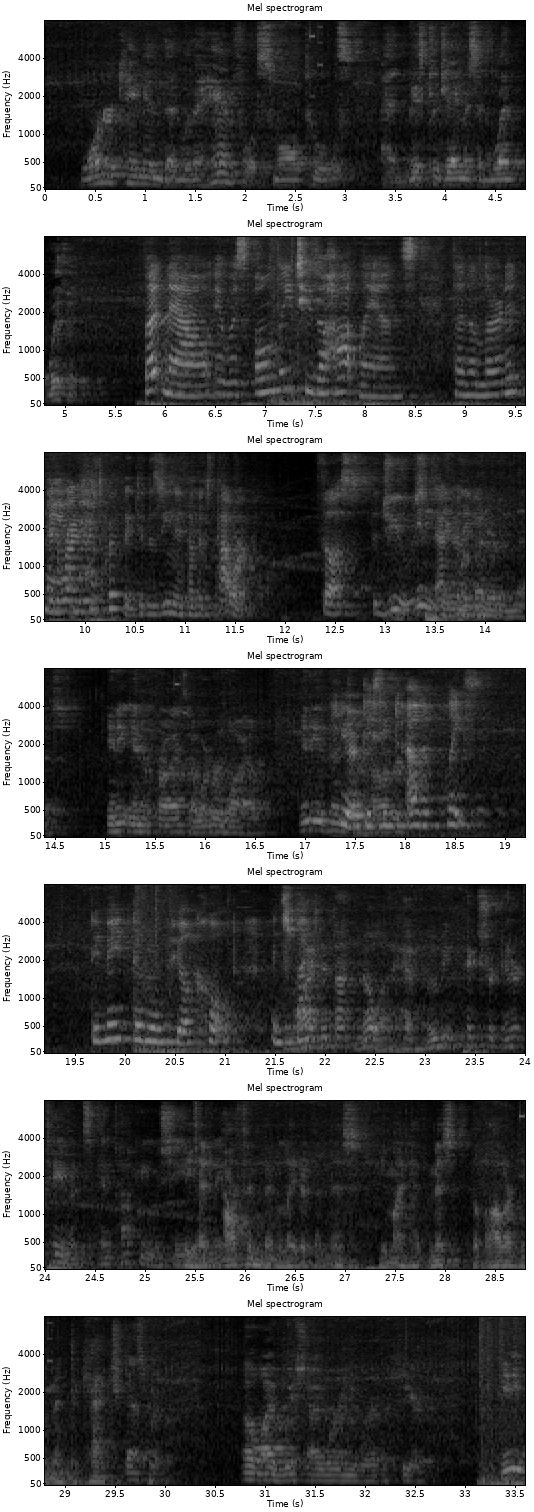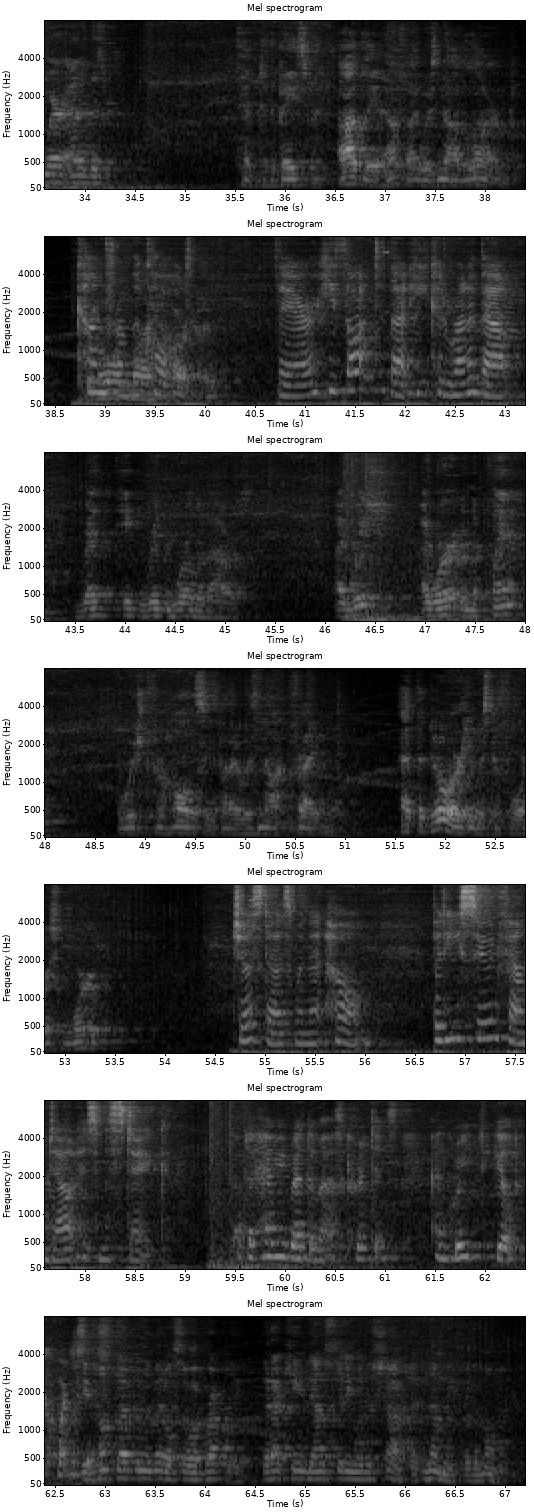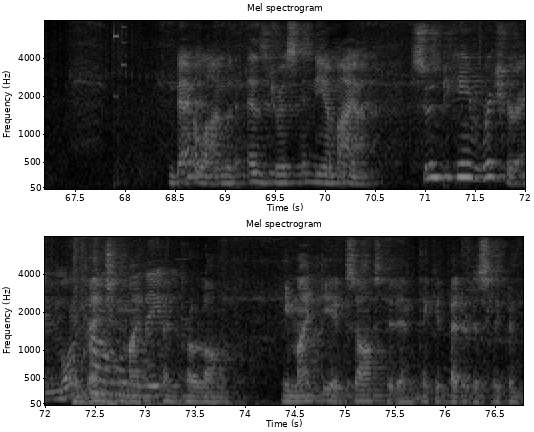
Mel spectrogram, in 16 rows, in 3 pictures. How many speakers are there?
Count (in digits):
7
